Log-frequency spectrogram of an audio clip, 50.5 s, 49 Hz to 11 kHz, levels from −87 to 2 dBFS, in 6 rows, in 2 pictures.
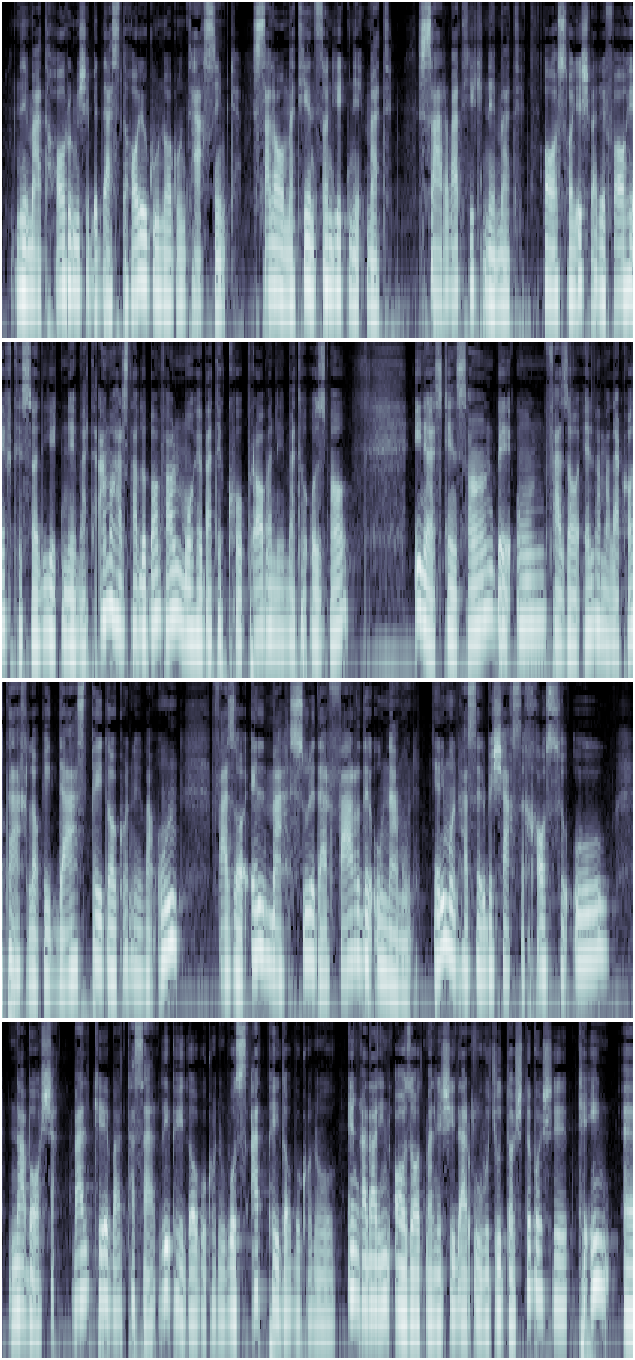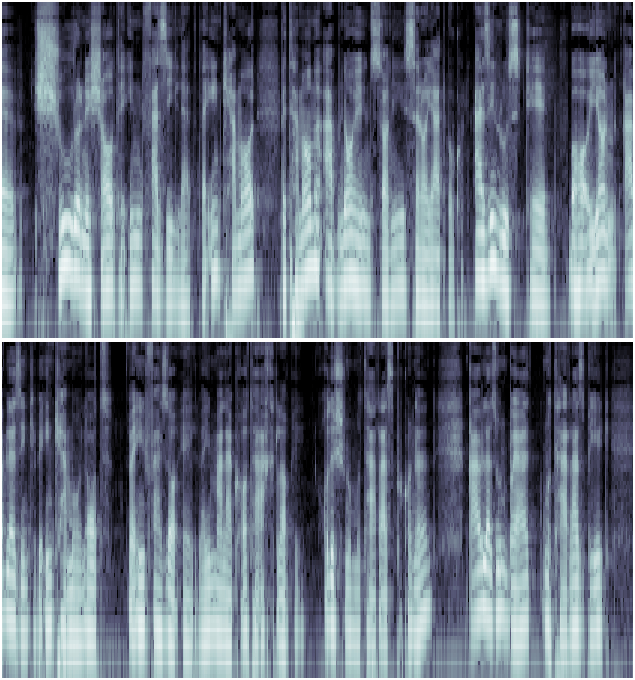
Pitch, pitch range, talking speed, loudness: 110 Hz, 100-120 Hz, 150 wpm, -15 LUFS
